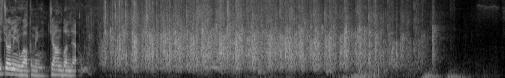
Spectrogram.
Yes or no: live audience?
yes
